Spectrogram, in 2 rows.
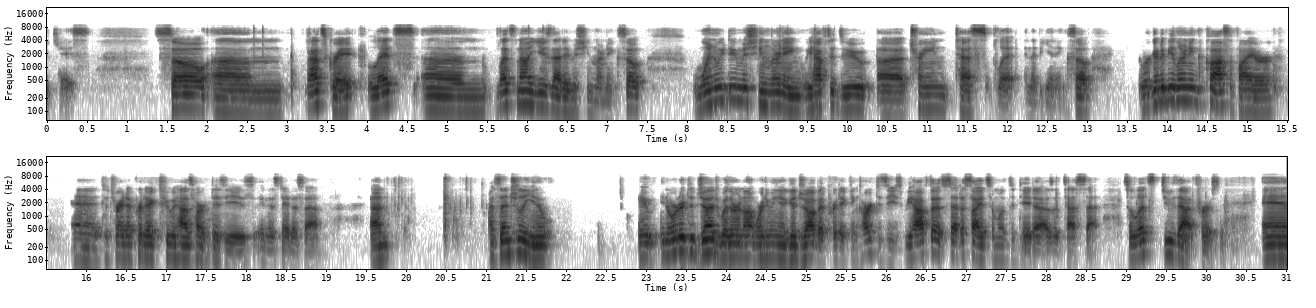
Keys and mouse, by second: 2.5 click, 6.0 click, 9.5 Return, 9.5 KP_Enter.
